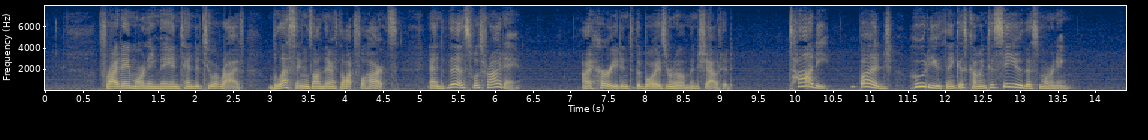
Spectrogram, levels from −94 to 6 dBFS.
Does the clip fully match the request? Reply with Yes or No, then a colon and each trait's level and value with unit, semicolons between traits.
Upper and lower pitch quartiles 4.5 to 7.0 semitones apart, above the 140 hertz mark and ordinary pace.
Yes: wide, 5.4 semitones; medium, 185 Hz; average, 150 wpm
